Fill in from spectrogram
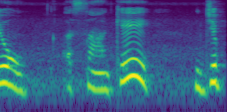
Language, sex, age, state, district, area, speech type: Sindhi, female, 45-60, Rajasthan, Ajmer, urban, spontaneous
